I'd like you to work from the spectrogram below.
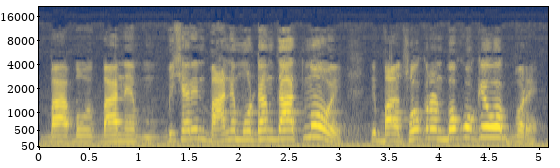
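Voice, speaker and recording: High-voiced stage comedian. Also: male voice, lively intonation, moderate pace, a bit bright. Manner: folksy, teasing, preachy asides. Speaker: stand-up comedian. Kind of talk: Gujarati stage comedy monologue. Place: stage before a live audience.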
